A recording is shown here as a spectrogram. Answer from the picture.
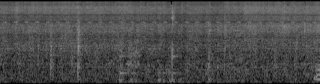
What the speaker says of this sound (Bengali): তো এখন আমি এক এক করে কয়েকটা মাছ দিয়ে দেবো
